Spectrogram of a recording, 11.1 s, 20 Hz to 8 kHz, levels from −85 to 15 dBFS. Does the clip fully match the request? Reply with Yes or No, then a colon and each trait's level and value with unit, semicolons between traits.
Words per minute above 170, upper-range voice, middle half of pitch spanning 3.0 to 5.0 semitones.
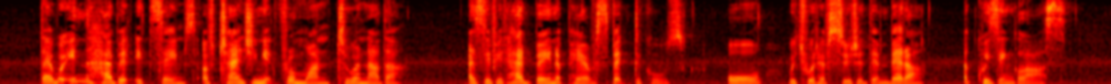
Yes: average, 180 wpm; high, 200 Hz; average, 3.9 semitones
